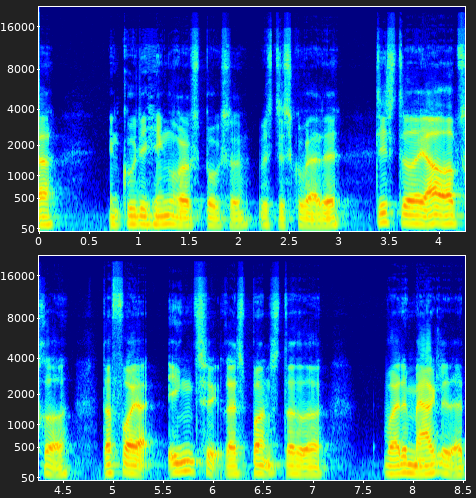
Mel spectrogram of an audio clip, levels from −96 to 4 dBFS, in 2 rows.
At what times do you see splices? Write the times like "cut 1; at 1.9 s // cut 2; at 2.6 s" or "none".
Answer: none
